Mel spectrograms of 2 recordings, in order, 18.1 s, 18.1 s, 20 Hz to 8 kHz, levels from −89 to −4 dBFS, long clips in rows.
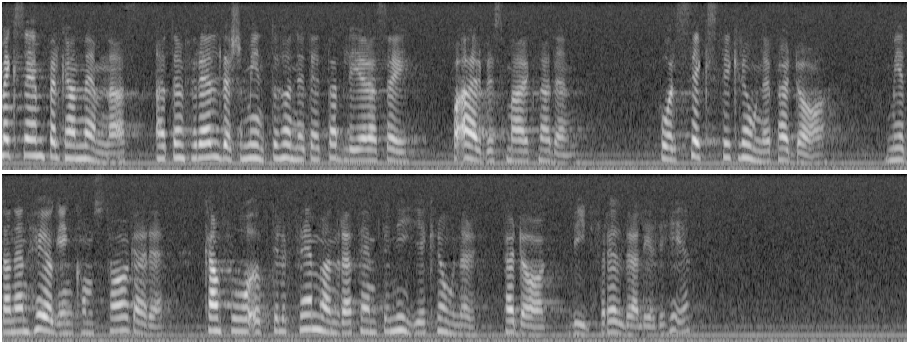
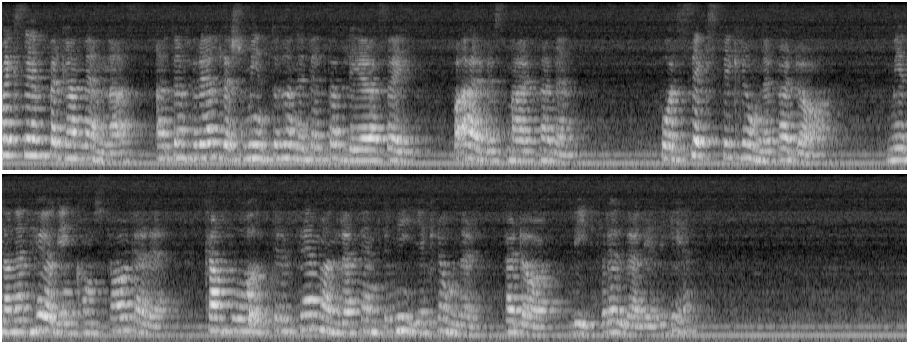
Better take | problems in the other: first | room echo; dies away in 1.2 s

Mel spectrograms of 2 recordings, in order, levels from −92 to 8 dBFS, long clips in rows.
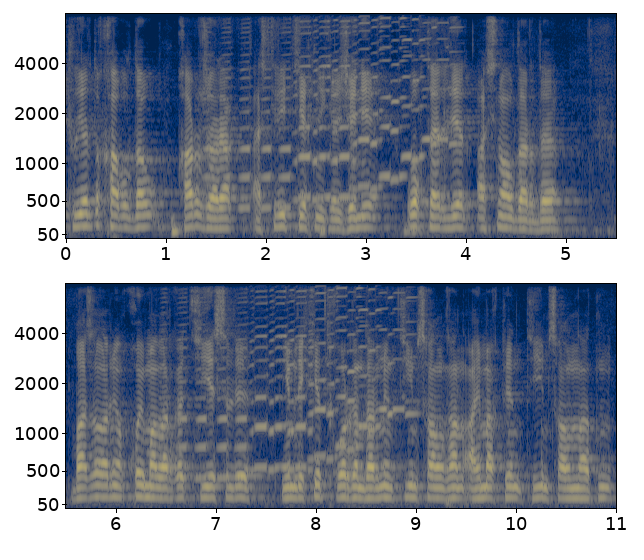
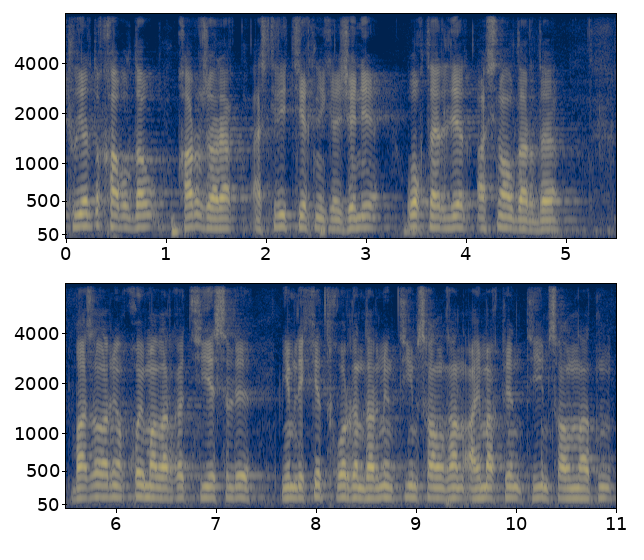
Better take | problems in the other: second | background sound (Harmonica); 8 dB below the speech

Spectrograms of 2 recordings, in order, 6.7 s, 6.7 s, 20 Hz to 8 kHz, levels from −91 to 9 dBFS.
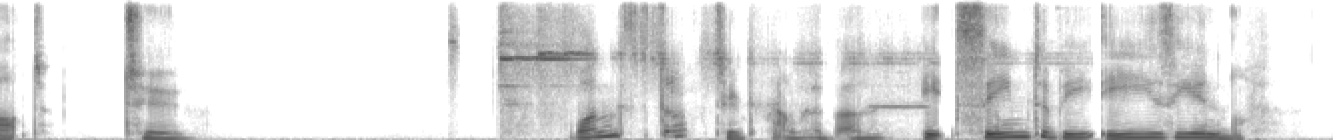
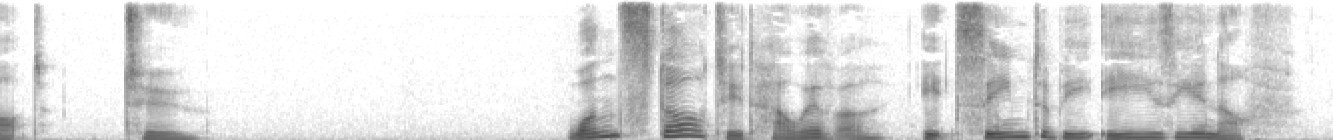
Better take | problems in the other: second | noise reduction (neural diffusion model UNIVERSE++)

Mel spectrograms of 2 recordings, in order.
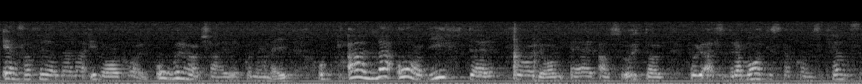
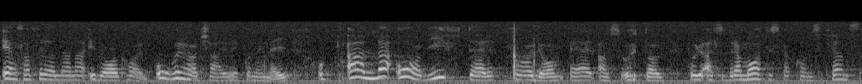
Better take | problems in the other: second | room echo; dies away in 0.2 s

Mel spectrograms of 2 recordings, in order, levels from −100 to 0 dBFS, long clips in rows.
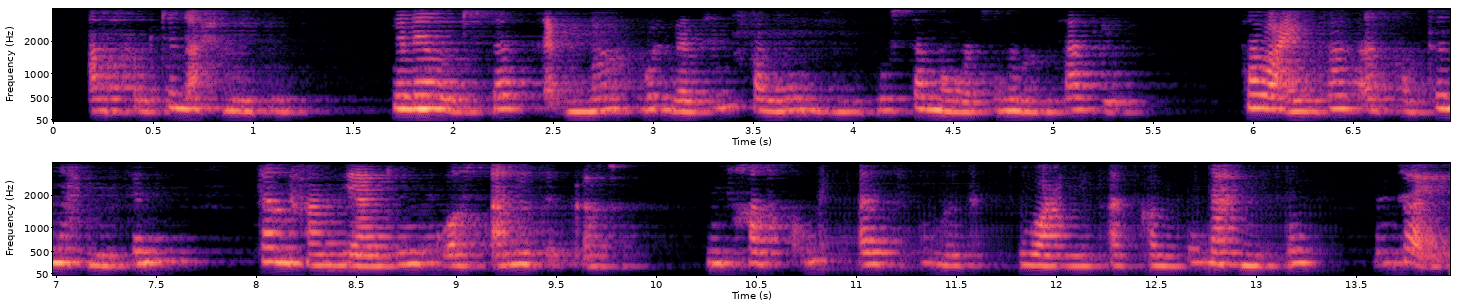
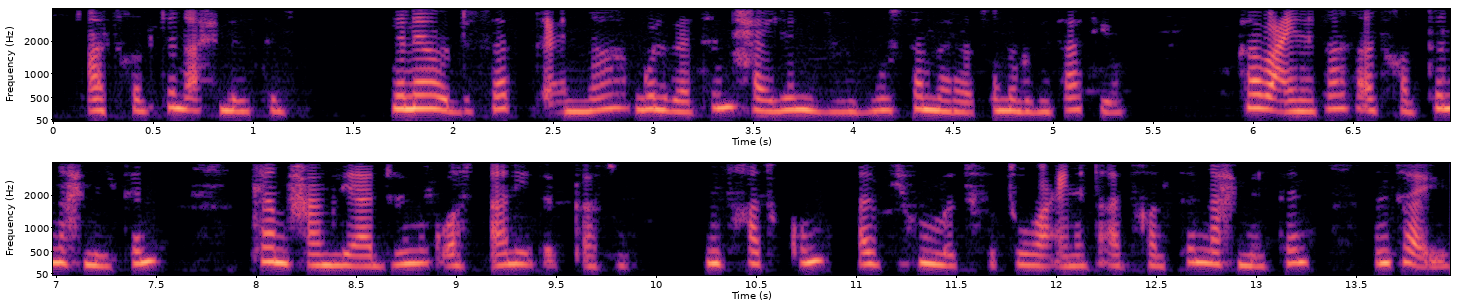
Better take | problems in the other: second | noise reduction (neural mask model DeepFilterNet 3)

